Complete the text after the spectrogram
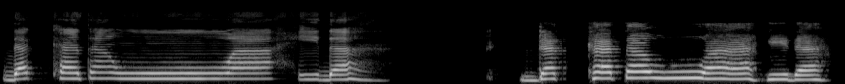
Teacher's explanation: agak sedikit sengaunya dimasuk ke rongga hidung sedikit ya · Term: Bigunnah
